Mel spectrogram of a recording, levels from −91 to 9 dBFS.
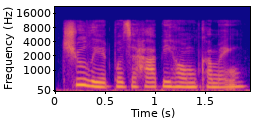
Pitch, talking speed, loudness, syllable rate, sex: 215 Hz, 215 wpm, -15 LUFS, 5.5 syllables/s, female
